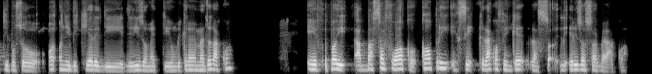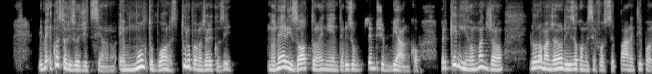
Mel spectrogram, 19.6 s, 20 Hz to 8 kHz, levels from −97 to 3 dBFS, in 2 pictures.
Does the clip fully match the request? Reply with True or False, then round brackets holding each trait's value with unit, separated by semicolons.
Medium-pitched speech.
True (145 Hz)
